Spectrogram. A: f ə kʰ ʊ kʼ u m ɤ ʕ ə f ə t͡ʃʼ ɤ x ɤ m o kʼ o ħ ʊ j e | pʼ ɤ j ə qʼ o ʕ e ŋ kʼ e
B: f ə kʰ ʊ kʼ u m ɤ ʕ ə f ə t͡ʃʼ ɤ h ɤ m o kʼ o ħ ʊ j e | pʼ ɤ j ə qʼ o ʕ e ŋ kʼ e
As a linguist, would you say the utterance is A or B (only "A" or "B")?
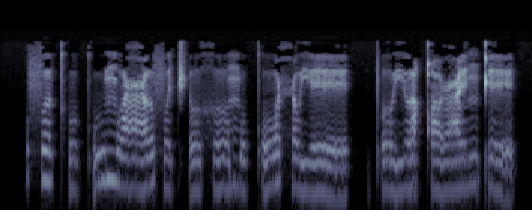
A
